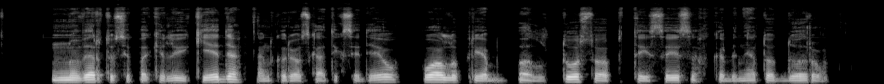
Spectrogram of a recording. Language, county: Lithuanian, Panevėžys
